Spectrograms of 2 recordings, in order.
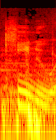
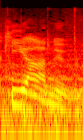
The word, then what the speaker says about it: Keanu: I was saying Keanu or something. It's Keanu.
